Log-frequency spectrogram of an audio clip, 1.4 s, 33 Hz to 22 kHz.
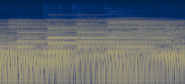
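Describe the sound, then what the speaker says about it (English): An electric guitar runs through a Line 6 Firehawk FX multi-effects processor with its reverb switched on, a sustained, distorted chord ringing with a washed, lingering tail and no voice. "I can even turn my reverb on and"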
